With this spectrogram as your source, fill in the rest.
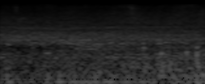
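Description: A car drives by on the street.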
